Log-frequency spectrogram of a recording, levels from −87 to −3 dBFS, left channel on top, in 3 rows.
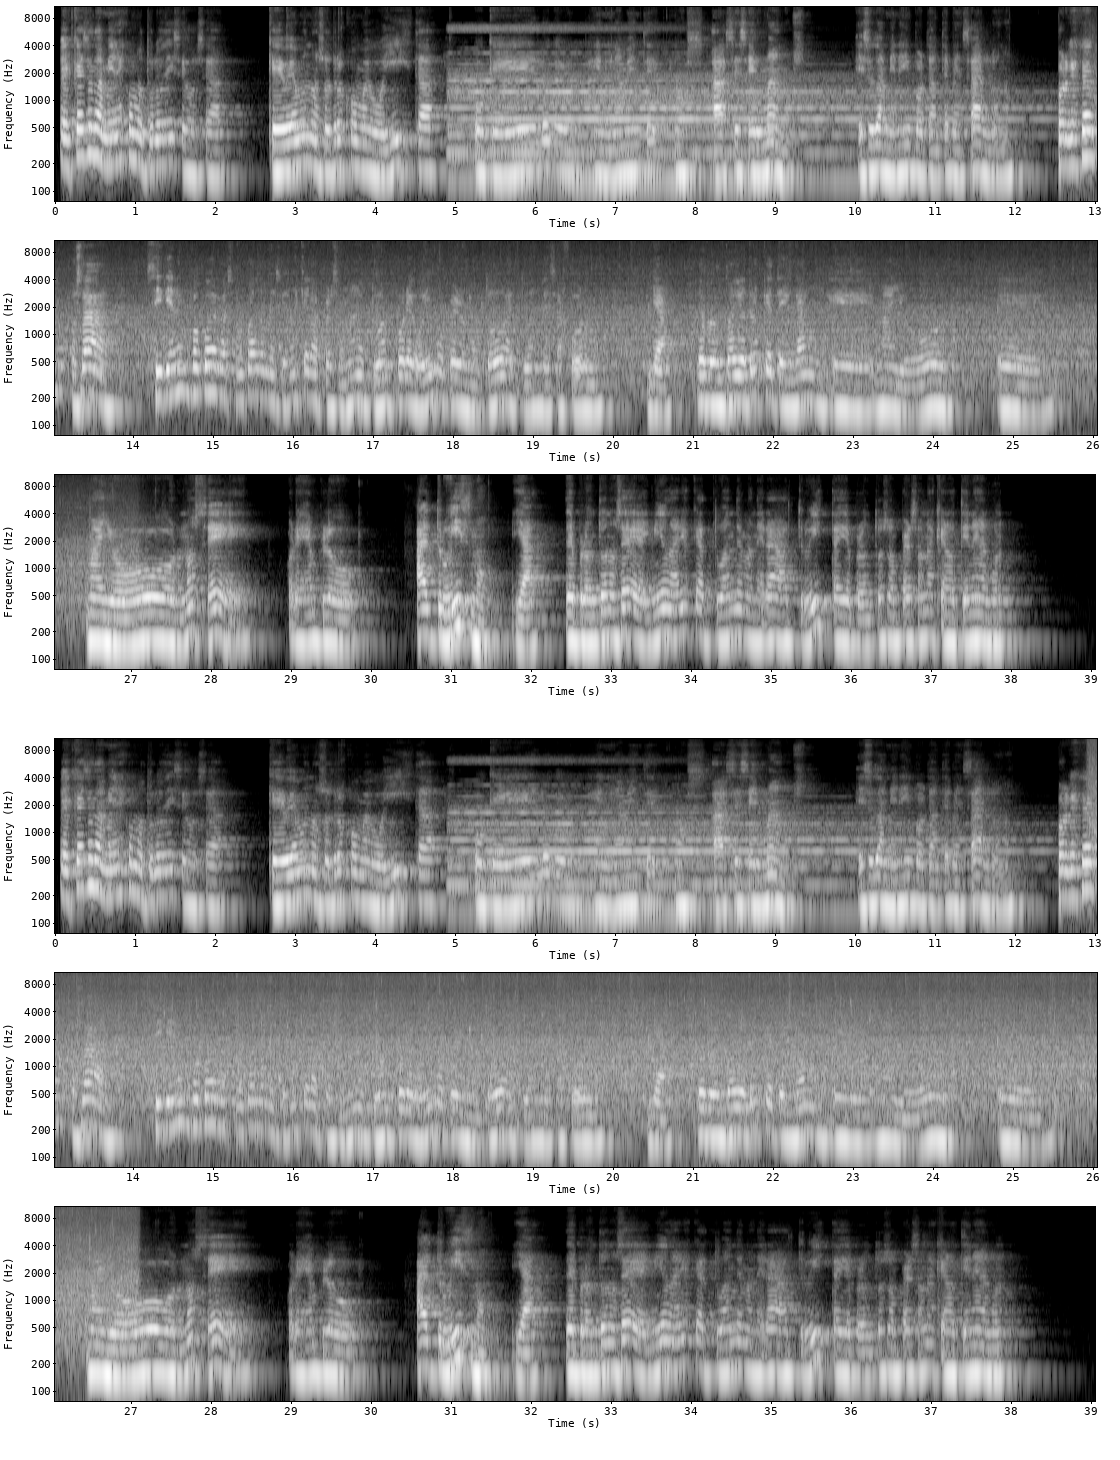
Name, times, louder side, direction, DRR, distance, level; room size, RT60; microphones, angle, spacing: voice 1, 0.1-2.1 2.7-4.8 5.2-9.4 10.0-12.0 12.5-13.8 14.2-19.9 20.4-20.8 21.0-24.3 24.8-25.5 26.4-28.5 29.0-29.8 30.6-31.5 31.8-32.1 32.4-37.9, left 2 dB, 80° left, 6 dB, 1.1 m, -18 dB
sound 1, 4.9-13.2, left 3 dB, 35° left, 0.6 m, -28 dB
sound 2, 12.9-27.1, right 6 dB, 90° right, 0.7 m, -28 dB
24.5 x 22.0 x 2.6 m, 0.95 s
head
